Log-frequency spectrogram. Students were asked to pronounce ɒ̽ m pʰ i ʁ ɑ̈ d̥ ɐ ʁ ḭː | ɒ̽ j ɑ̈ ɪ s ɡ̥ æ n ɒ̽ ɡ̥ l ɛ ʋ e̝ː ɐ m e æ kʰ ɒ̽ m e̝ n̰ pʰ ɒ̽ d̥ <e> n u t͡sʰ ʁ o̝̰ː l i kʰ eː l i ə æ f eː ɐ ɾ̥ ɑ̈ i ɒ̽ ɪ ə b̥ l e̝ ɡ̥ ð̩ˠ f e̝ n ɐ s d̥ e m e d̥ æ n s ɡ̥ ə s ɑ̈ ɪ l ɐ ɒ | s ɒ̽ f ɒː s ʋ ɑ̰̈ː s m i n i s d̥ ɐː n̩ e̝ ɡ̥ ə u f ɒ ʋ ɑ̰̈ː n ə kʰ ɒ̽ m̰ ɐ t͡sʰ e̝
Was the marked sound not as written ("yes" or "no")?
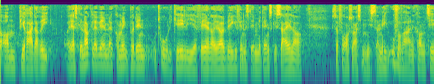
no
